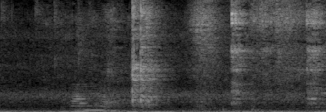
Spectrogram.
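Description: Cutlery and dishes clinking as someone sits down to eat a meal at a sweet shop, a few sharp metallic chinks and scrapes close by over a low background hum.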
